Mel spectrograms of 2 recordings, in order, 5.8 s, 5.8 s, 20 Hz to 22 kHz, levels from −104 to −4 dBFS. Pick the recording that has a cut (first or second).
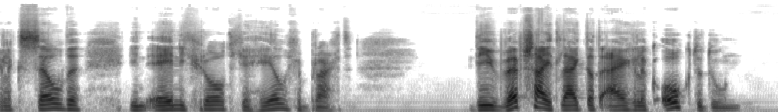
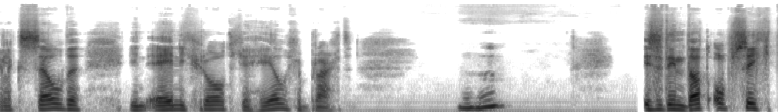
second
